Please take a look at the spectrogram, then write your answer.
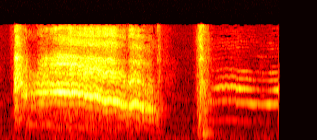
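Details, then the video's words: Cat-like yowl from a dog: a sustained, strained meow lasting nearly two seconds that slides gently downward, then a brief click and a steadier, flatter tone. "Dog makes cat noises"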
